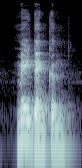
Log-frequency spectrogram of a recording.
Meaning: to think along
- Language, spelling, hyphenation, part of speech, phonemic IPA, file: Dutch, meedenken, mee‧den‧ken, verb, /ˈmeː.dɛŋ.kə(n)/, Nl-meedenken.ogg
